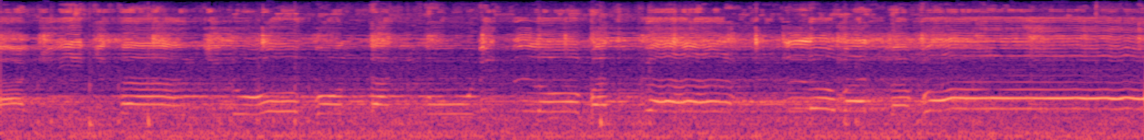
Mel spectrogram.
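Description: A Tagalog love song: a solo voice sings a melody with wavering vibrato over a backing track, settling into a long held note about seven seconds in.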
